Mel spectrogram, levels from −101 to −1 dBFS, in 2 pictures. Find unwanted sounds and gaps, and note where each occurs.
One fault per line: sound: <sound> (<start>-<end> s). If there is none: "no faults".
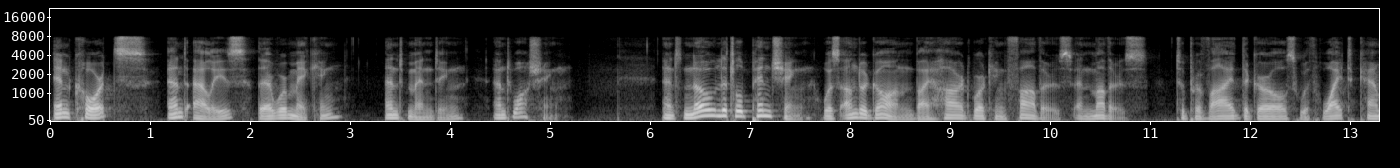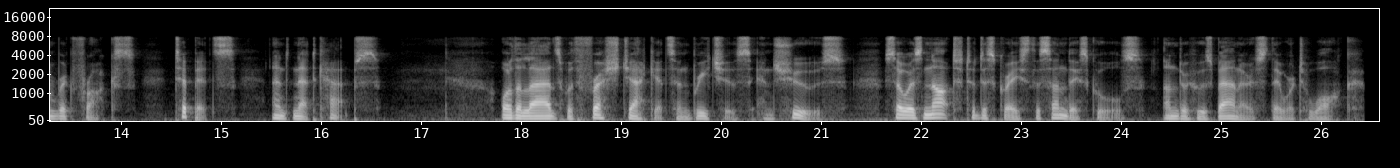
no faults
